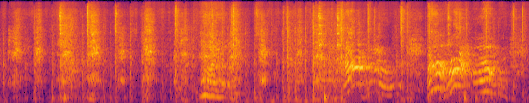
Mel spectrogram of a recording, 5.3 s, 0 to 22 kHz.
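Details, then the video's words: Pomeranian barking while spinning rapidly, roughly 175 rotations, recorded 1 November 2015; irregular, scattered yaps mixed with whiny, wavering tonal cries that grow louder toward the end. "ポメラニアン サムちゃんの高速回転 約175回 犬の鳴き声"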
